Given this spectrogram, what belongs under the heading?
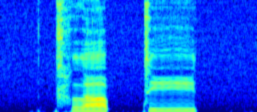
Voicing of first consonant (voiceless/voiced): voiceless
